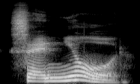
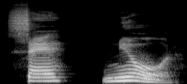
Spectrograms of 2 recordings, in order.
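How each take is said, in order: First: Said in the usual way. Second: Señor broken as se, nyor with a gap; syllable by syllable. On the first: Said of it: "other Spanish words containing the ñ". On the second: Shown as a demonstration. Teacher showing Spanish words with ñ, syllable by syllable. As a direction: say señor in two slow pieces, ñ starting the second.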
